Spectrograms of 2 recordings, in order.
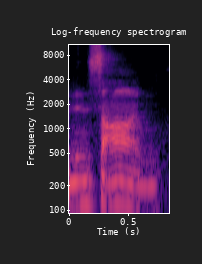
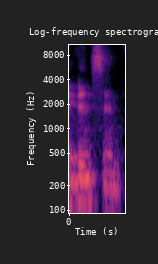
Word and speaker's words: Vincan: Say my name is Vincan. I I tried saying that my name is Vincan and then they will still say Vincent for some reason.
